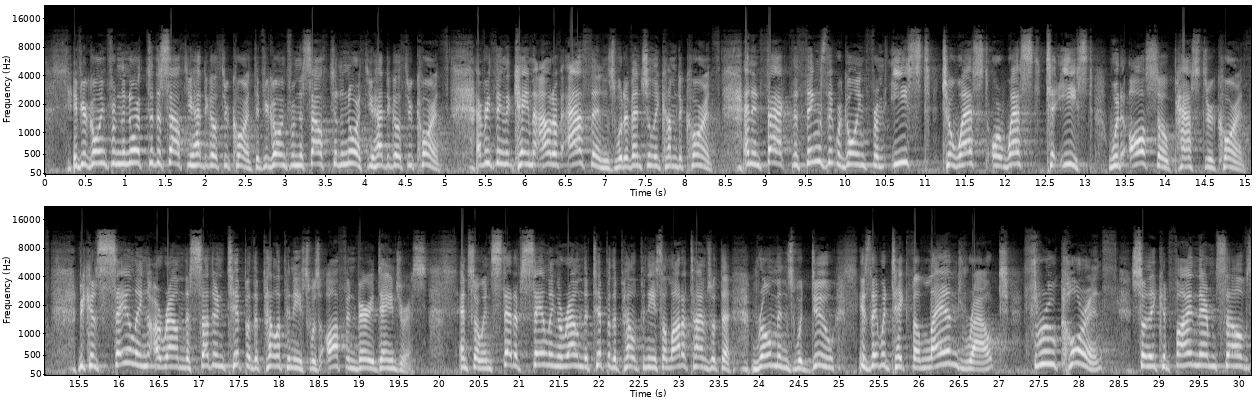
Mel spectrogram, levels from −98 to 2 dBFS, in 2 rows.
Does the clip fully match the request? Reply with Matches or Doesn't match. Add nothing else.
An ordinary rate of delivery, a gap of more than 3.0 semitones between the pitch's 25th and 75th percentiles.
Doesn't match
